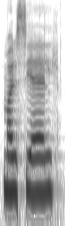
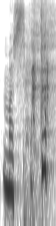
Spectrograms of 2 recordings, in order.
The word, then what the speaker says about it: Marseille: Jeg bare eh, Nei, jeg tror ikke det er sånn. Og så eh, sa jeg jeg tror det er Marseille eller noe sånt der.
